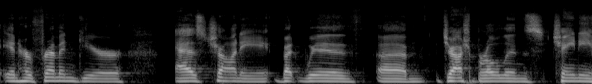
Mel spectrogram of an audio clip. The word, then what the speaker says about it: Chani: I've heard people pronounce Chaney as Chaney, even though in my head it's a softer ah sound, Chani.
